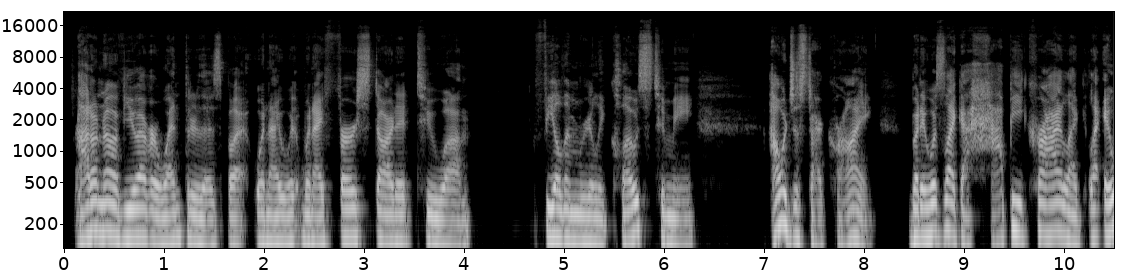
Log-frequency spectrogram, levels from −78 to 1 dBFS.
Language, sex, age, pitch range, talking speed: English, male, 30-49, 115-145 Hz, 225 wpm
